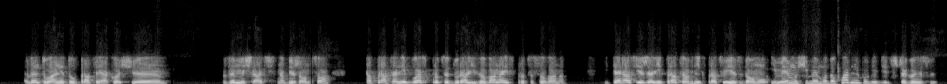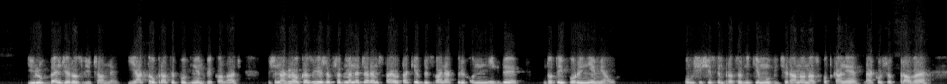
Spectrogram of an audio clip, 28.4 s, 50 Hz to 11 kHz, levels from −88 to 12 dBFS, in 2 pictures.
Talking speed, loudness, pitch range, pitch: 150 wpm, -18 LUFS, 145-170 Hz, 155 Hz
